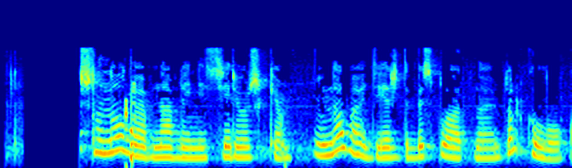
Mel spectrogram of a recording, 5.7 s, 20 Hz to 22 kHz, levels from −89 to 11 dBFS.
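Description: Speech, with a clipped start after a pause at 0.69 s: after about 0.53 s of silence the output wakes late, losing roughly 110 ms, so the speech starts abruptly out of silence. A corrupt frame decoded at 1.24 to 1.35 s and again at 2.84 to 2.96 s gives brief chirpy bursts where damaged data spanning several frames was played anyway, visible on a spectrogram as misplaced bright energy smeared across unrelated frequencies.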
